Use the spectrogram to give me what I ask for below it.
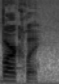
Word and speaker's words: Berkeley: I think it's pronounced Berkeley. – Is it pronounced Berkeley? – I've always heard Berkeley. – That's how the Brits pronounce it.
